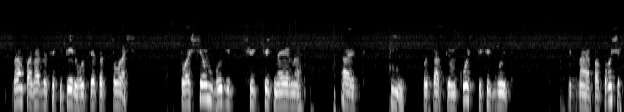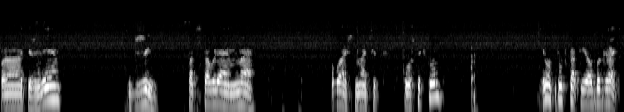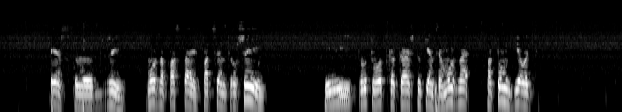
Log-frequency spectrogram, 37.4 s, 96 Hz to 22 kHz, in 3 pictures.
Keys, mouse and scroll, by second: 3.3 click, 4.2 e, 5.2 click, 7.7 alt+p, 10.0 click, 12.4 r, 13.2 click, 14.9 g, 16.0 click, 16.5-17.8 middle drag, 18.5 middle click, 19.8 shift+middle click, 22.7 middle click, 24.4 s, 25.2 click, 26.7 g, 28.0 click, 31.8 middle click, 33.7 middle click, 35.0 shift+middle click, 36.2 middle click.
